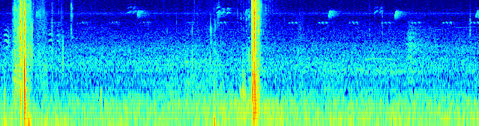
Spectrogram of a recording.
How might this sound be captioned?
Twig Snap
Stepping on a twig and snapping it
Snap, Stick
